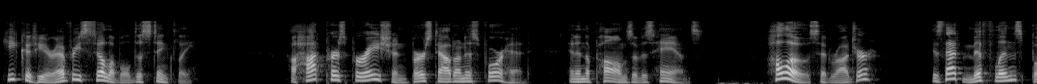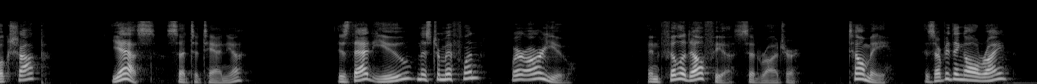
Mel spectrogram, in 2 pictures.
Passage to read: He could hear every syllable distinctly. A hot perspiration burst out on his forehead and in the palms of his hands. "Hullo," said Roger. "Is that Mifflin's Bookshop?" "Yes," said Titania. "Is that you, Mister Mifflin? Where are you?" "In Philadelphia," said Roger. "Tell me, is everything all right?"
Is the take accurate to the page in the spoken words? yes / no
yes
